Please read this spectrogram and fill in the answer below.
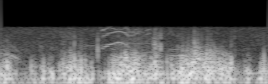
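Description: Sheep bleating, one arching call a little under a second in, over a steady rumbling noise.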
